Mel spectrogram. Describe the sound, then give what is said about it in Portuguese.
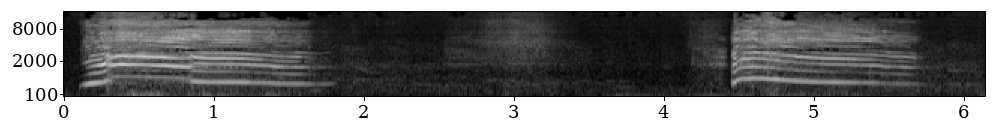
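A voice imitates a girl crying: two long, loud wailing cries with a tremulous, falling pitch, separated by a brief quiet pause. “Deixa chorar.”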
